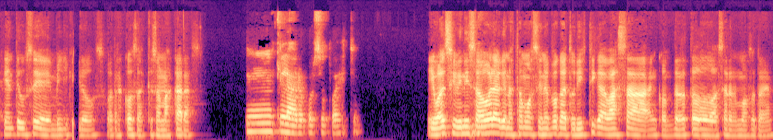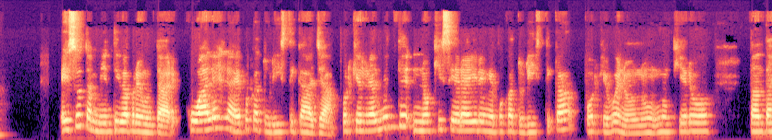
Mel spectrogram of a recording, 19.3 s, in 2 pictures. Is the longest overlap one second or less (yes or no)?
yes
